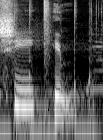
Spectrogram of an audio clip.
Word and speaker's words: Sheem: Good day everyone, my name is and the name of our app is Sheem, which is pronounced she, him.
